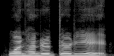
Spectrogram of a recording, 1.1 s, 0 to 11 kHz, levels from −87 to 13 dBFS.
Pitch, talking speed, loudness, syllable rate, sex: 235 Hz, 210 wpm, -16 LUFS, 7.1 syllables/s, female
